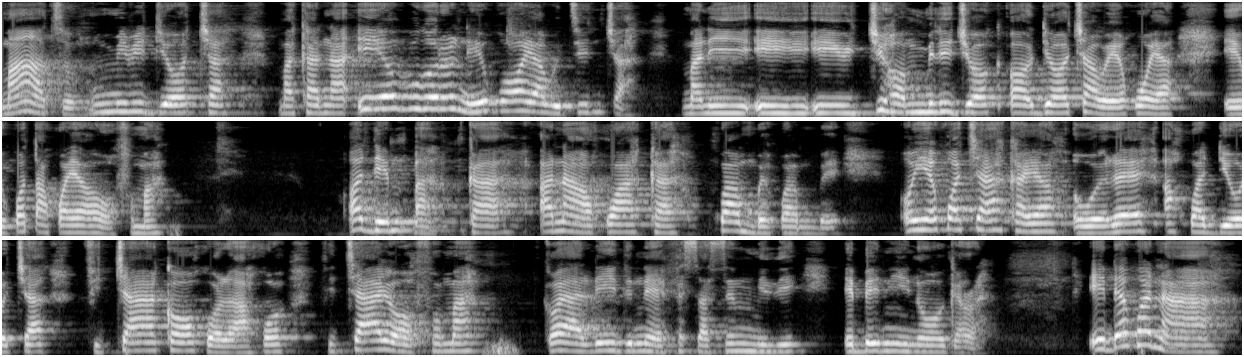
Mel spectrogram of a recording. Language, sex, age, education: Igbo, female, 30-45, tertiary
